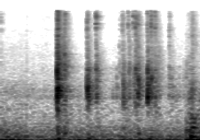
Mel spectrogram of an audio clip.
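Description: Typing on a backlit gaming keyboard: a quick run of keystrokes starts about half a second in, as a search is typed in.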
